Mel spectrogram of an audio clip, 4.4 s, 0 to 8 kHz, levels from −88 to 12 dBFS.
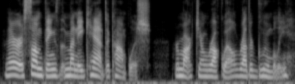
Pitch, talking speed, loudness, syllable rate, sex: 190 Hz, 175 wpm, -20 LUFS, 6.0 syllables/s, female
